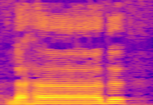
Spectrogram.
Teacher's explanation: حذفت الياء من آخرها على نية الوصل فنقف عليها لهاد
